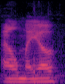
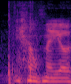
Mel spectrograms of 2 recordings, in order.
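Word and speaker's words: LMAO: I pronounce Lamau as El Mayo. Oh, you do want... So, yeah, I feel like then it would be E-L-M-A-Y-O. I wrote it. But yet you're pronouncing it. But yet you're spelling it L-M-A-O.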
